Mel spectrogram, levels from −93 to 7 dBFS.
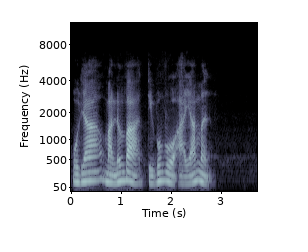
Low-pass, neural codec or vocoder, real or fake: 7.2 kHz; codec, 16 kHz, 2 kbps, FunCodec, trained on LibriTTS, 25 frames a second; fake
